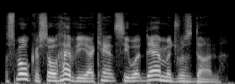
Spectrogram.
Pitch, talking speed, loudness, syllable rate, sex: 165 Hz, 305 wpm, -18 LUFS, 7.2 syllables/s, male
